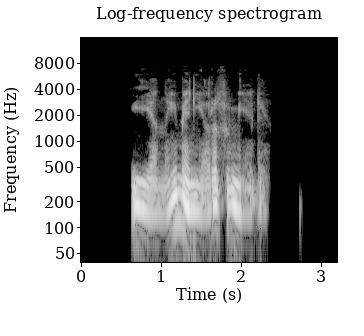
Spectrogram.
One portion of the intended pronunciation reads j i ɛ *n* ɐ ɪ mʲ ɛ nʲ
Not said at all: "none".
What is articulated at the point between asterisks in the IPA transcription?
n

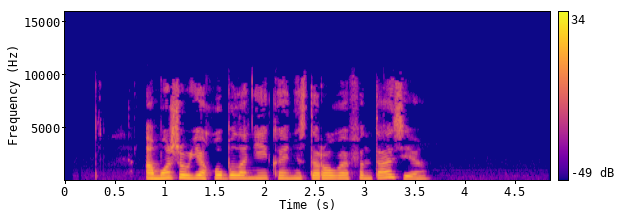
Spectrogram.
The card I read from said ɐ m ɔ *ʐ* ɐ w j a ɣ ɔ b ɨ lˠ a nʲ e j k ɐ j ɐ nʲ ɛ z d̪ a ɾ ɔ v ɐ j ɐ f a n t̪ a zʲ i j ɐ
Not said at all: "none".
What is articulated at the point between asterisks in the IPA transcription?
ʐ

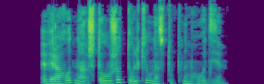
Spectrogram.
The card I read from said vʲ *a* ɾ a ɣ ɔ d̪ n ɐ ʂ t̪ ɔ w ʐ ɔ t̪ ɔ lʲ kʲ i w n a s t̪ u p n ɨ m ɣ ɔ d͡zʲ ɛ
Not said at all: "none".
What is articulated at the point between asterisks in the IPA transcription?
ɛ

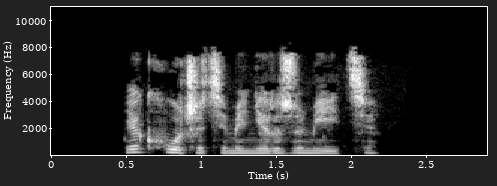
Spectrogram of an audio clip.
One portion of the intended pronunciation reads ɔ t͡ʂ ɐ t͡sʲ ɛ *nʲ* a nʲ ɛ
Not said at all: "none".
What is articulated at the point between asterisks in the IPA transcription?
mʲ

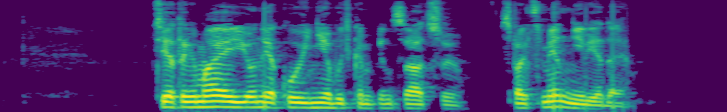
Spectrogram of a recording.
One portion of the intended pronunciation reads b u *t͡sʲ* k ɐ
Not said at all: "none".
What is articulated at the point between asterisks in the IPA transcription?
t͡sʲ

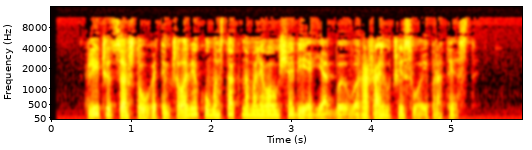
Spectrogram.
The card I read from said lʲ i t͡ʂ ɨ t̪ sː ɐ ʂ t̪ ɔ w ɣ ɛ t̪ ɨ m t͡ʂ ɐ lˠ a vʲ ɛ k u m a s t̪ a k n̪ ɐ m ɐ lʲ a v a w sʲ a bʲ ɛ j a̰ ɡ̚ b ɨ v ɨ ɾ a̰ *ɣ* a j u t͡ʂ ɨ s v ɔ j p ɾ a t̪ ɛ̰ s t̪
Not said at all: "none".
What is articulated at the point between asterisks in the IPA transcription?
ʐ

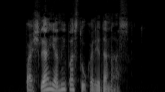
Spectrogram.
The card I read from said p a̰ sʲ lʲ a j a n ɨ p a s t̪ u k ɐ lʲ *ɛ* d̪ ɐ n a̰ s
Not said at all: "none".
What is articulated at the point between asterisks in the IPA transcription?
i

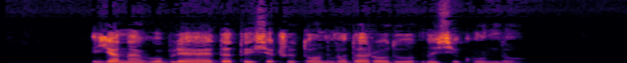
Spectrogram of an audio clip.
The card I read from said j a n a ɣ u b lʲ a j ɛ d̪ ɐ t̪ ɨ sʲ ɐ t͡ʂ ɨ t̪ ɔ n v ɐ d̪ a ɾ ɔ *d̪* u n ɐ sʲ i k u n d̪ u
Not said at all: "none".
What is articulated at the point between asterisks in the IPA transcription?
d̪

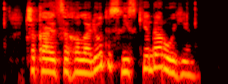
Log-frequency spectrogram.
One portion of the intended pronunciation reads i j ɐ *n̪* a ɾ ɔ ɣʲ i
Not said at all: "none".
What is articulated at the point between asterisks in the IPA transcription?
d̪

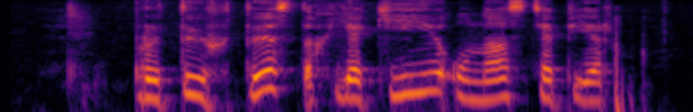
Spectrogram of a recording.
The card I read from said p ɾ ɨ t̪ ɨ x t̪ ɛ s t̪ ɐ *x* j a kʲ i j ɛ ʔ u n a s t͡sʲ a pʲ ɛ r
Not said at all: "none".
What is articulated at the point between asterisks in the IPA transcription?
x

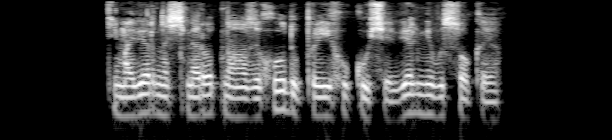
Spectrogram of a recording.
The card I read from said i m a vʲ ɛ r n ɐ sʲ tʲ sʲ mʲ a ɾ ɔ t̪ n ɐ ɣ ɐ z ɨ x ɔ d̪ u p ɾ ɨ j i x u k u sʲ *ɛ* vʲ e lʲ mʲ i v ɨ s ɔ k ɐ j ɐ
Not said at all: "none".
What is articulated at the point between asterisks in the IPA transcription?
ɛ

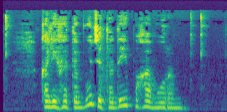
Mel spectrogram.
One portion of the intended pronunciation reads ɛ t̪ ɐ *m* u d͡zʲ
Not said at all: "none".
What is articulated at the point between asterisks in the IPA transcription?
b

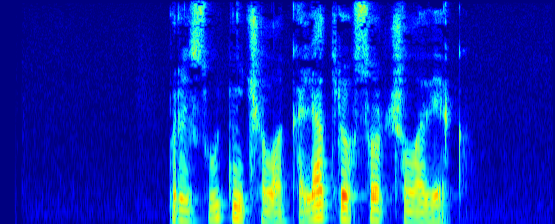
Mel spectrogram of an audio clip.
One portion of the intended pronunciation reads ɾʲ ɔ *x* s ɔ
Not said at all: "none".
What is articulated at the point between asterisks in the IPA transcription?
x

